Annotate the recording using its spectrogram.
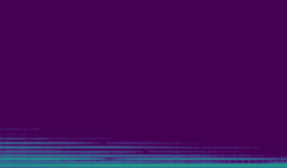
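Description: A large hanging bell ringing on from a single strike: several steady tones hum together, the upper overtones slowly fading while the low ones hold.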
